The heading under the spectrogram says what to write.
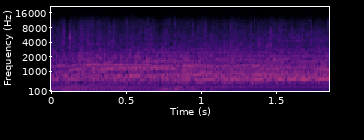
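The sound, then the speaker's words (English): An audience claps hands as loud as they can and shouts to Jesus Christ, with shouting voices mixed into the dense, continuous roar of applause. “I want you to clap your hands as loud as you can and give the loudest shout to Jesus Christ.”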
